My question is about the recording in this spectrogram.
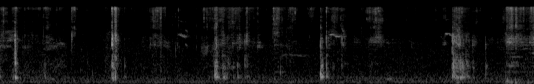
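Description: Boiled palmyra sprouts being pulled out of a clay pot and dropped into a wicker basket: a handful of faint, short knocks and rattles about a second apart.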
